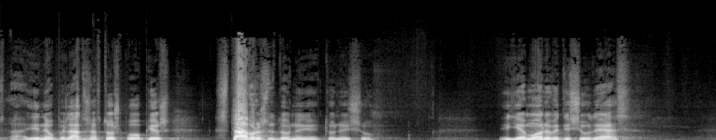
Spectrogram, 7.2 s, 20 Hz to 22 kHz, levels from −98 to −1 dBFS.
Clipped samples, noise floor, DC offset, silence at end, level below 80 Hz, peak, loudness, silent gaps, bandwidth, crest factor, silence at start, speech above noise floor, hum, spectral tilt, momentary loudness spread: under 0.1%; -61 dBFS; under 0.1%; 0.9 s; -48 dBFS; 0 dBFS; -16 LUFS; none; 16 kHz; 16 dB; 0.1 s; 46 dB; none; -6 dB/octave; 15 LU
